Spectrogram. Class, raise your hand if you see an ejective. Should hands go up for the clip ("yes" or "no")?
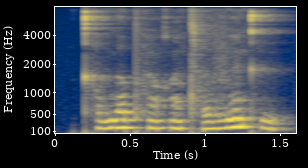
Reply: no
